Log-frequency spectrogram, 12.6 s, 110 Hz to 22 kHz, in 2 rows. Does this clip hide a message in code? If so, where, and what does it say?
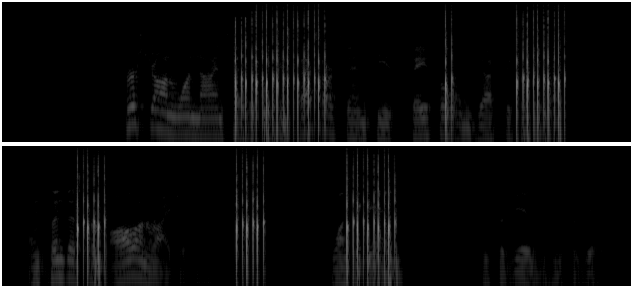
Yes: pulse dialling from 2.3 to 10.2 s, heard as clicks on a phone line, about 10 pulses a second, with speech in English. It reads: 9 1 5 3 3 5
